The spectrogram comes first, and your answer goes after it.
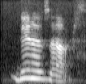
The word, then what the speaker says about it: dinosaurs: Dinosaurs. Can you pronounce it? Yes, dinosaurs. So the first syllable is the stressed one.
